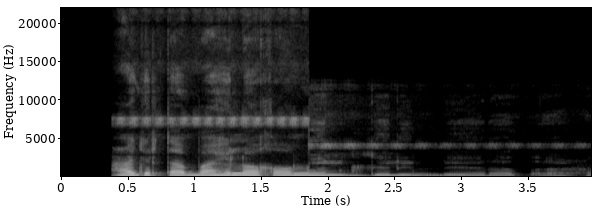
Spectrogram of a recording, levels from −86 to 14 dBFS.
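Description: From 1.86 s, after "baahi loo qabo", a section at the wrong speed plays at 0.555x, likely from a clock mismatch. Tempo and pitch sink together, about ten semitones lower.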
